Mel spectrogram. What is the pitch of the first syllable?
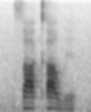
high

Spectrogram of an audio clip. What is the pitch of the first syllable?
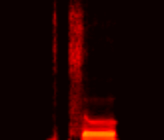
rising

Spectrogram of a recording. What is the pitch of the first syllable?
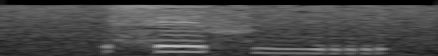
high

